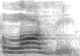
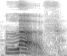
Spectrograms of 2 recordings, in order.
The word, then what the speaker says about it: love: Mas enfim, não é love, é love. É bem mais sutil, tá?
